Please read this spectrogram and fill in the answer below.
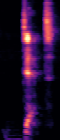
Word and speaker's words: debt: sound and it's going to sound like this debt alright you go into debt where you are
